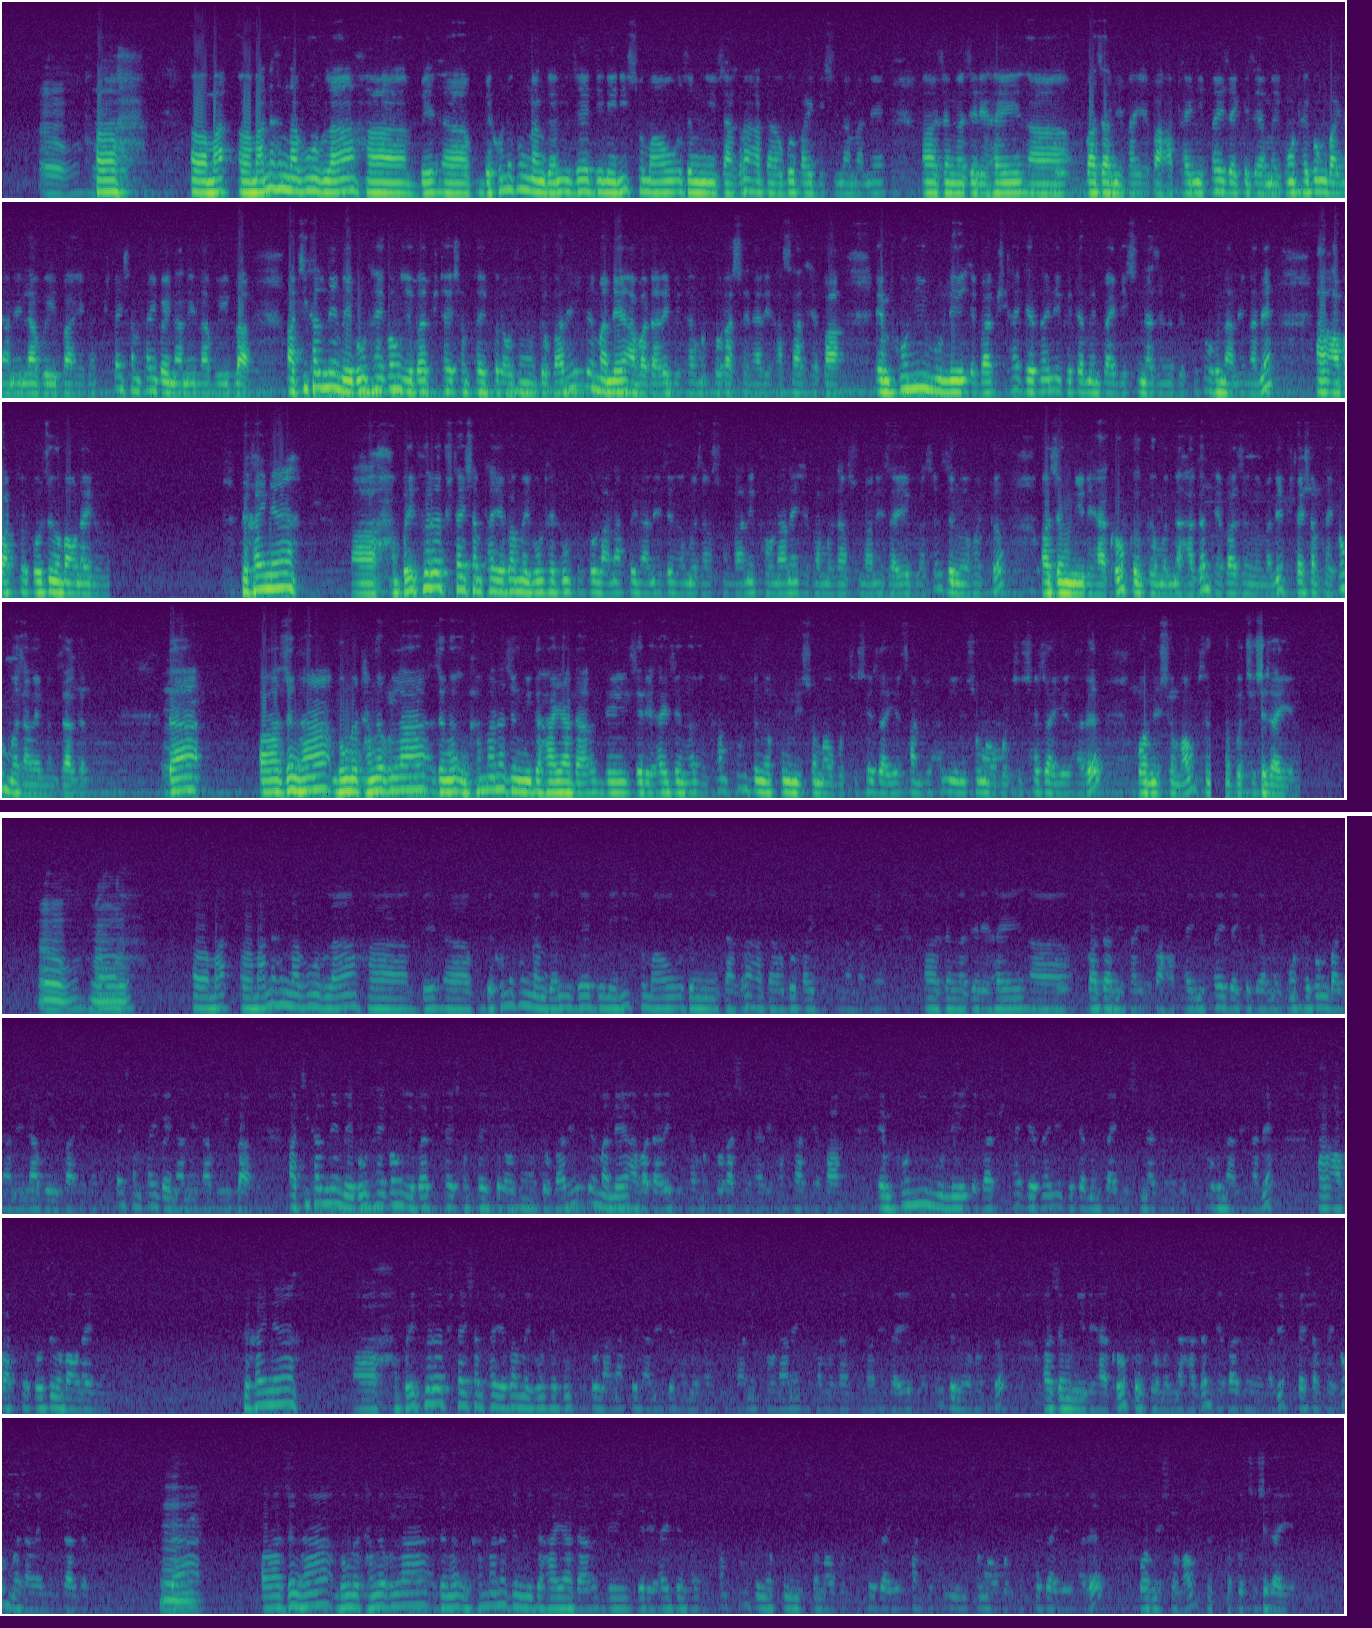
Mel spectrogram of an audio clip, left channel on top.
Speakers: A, on the right; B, on the left.
A: औ नंगौ।
B: ओ ओ मा ओ मानो होनना बुङोब्ला ओ ओ बे बेखौनो बुंनांगोन जे दिनैनि समाव जोंनि जाग्रा आदारावबो बायदिसिना माने ओ जोङो जेरैहाय ओ बाजारनिफ्राय एबा हाथाइनिफ्राय जायखिजाया मैगं थाइगं बायनानै लाबोबाय फिथाइ सामथाय बायनानै लाबोयोब्ला आथिखालनि मैगं थाइगं एबा फिथाइ सामथाइफोराव जोङो <unintelligible> माने आबादारि बिथांमोनखौ रासायनारि हासार एबा एम्फौनि मुलि एबा फिथाइ देरनायनि सि भिटामिन बायदिसिना जोङो बेफोरखौ होनानै माने आबादफोरखौ जोङो मावनाय बेखायनो ओ बैफोरो फिथाइ सामथाइ एबा मैगं थाइगंफोरखौ लाना फैनानै जोङो मोजां संनानै खावनानै एबा मोजां सुनानै जायोब्लासो जोङो हयथ' जोंनि देहाखौ गोग्गो मोन नो हागोन एबा जोङो माने फिथाइ सामथाइखौ मोजांयै मोनजागोन
A: उम
B: दा ओ जोंहा बुंनो थाङोब्ला जोङो ओंखामानो जोंनि गाहाय आदार दै जेरैहाय जोङो ओंखामखौ जोङो फुंनि समाव बोथिसे जायो सानजौफुनि समाव बोथिसे जायो आरो हरनि समाव जोङो बोथिसे जायो।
